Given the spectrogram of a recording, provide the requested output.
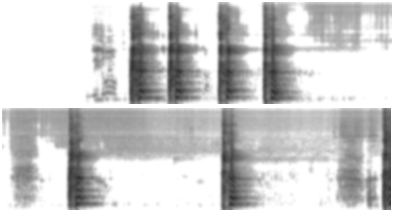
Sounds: Cough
